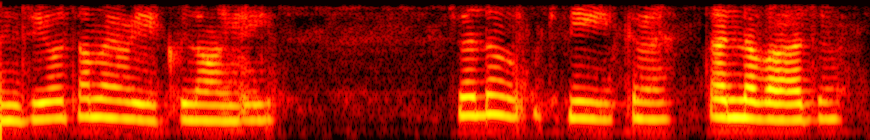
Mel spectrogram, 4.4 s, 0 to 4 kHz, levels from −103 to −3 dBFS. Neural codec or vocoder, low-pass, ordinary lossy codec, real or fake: codec, 16 kHz, 4.8 kbps, FACodec; 3.6 kHz; none; fake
